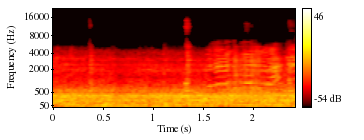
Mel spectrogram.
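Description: Cabin noise of an Airbus A320-family airliner rolling out on the runway after touchdown: a steady low rumble of engines and wheels on the runway, with a steady hum underneath.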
